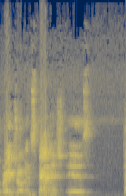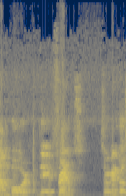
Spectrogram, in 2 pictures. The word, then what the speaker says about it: tambor de frenos: So now the main thing of the video, which is how to write and pronounce in Spanish. So brake drum in Spanish is tambor de frenos.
